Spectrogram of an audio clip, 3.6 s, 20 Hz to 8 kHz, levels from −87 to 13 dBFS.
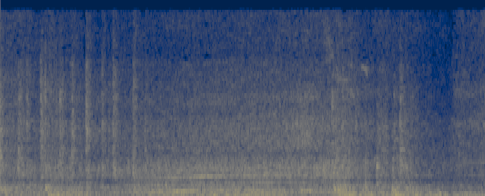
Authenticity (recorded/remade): recorded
